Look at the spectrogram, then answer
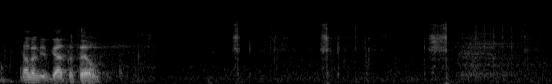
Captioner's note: phone dialling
